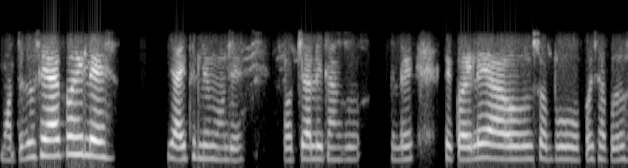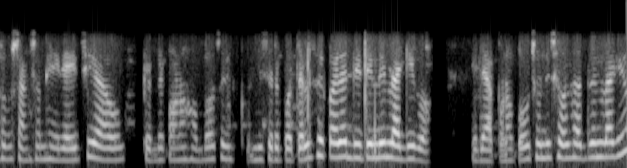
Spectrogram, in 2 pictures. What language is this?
Odia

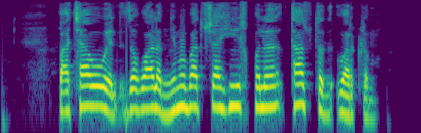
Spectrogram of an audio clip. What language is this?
Pashto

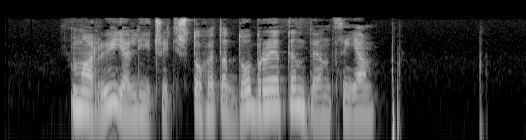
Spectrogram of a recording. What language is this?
Belarusian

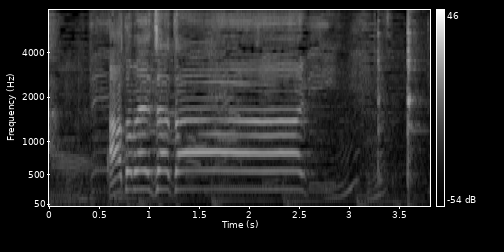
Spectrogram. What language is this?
Japanese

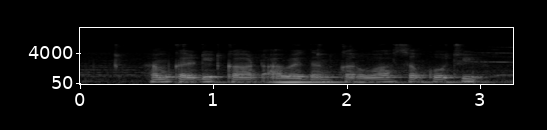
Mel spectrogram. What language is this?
Magahi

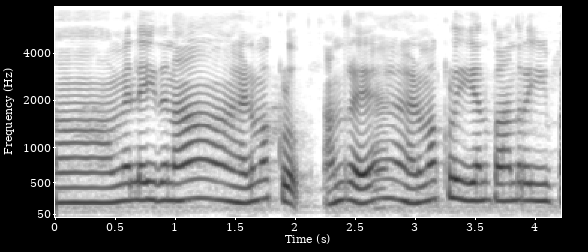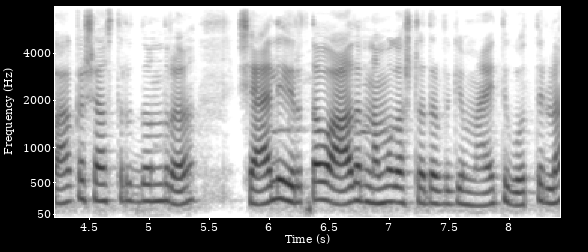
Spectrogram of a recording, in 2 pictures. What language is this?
Kannada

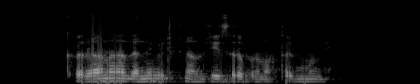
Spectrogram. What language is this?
Pashto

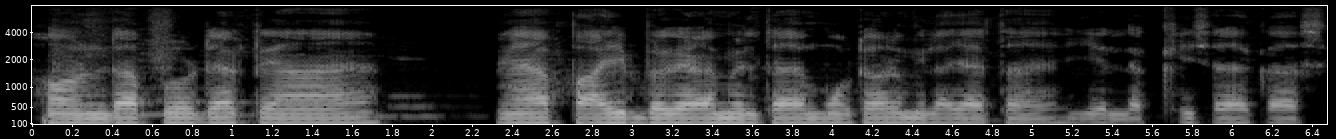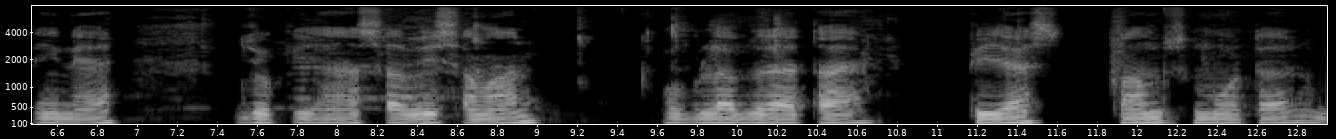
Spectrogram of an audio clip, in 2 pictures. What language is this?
Magahi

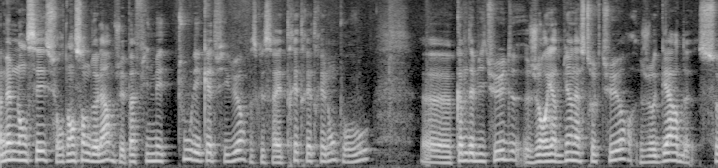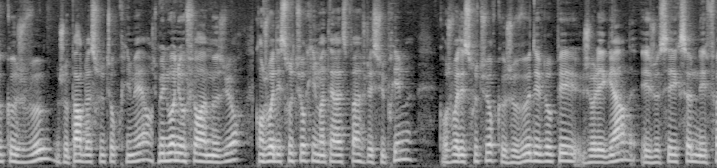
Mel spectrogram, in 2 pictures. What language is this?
French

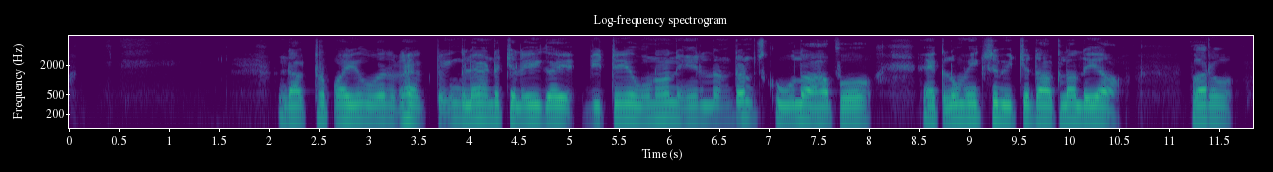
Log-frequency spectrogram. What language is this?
Punjabi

